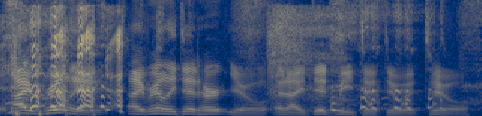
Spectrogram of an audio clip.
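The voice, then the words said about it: Zac Efron impression. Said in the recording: “a really great Zac Efron impression”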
